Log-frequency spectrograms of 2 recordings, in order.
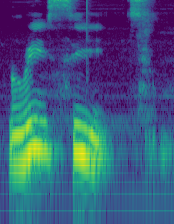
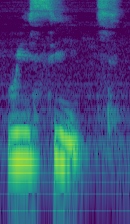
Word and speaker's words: receipt: it so much 30 seconds so I repeat receipt there is one word which is most pronounced there is one letter one letter sort which is not pronounced and give us receipt that's a paper or report that something is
